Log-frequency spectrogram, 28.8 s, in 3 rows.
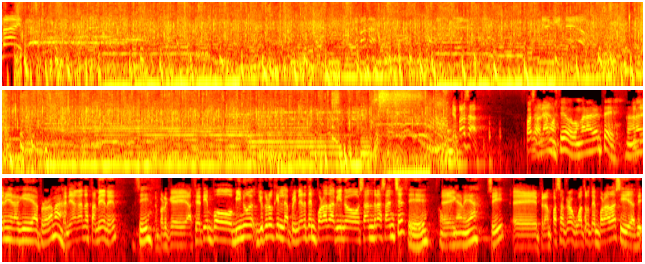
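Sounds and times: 
applause: 0.0 - 16.3
speech: 17.6 - 28.8.

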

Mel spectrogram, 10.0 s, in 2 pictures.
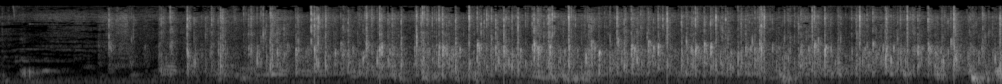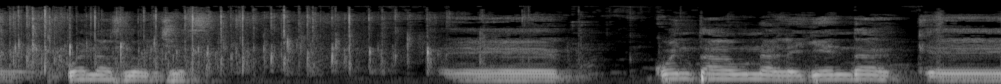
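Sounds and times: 
audience applause: 0.6 - 7.6
speech: 5.3 - 6.2, 7.2 - 10.0.

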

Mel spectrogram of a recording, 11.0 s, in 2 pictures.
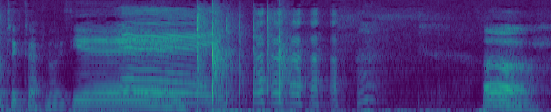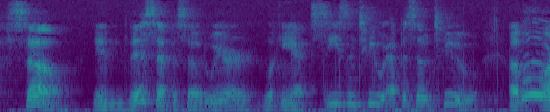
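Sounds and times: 
speech: 0.1 - 3.9, 4.8 - 11.0
hands clapping: 1.7 - 3.2.

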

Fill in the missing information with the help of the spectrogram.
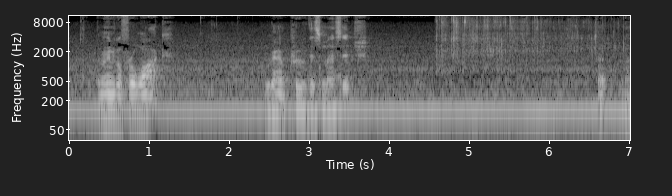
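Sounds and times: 
low electrical hum: 0.0 - 7.0
speech: 0.4 - 1.3, 2.4 - 3.8, 6.6 - 7.0
coffee pouring into a cup: 4.6 - 7.0.

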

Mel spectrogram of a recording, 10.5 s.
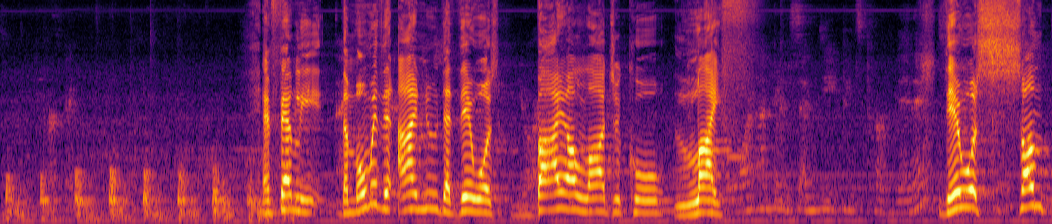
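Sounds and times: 
fetal heartbeat on an ultrasound monitor: 0.0 - 3.8
low hum: 0.0 - 6.8
speech: 2.6 - 7.4, 9.4 - 10.5.

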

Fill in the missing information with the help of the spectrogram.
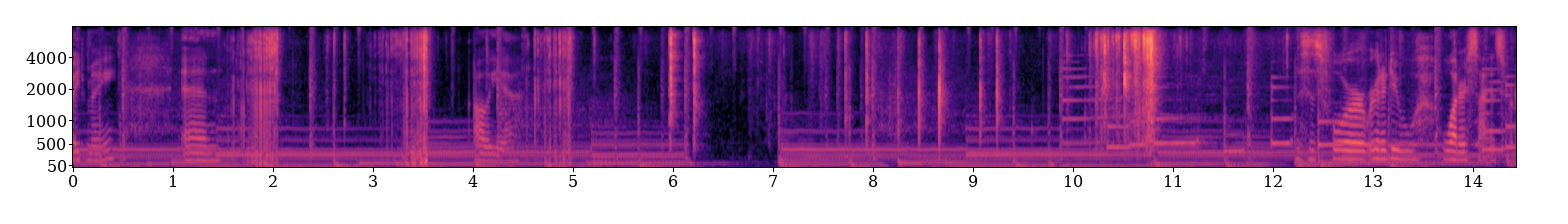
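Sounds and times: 
speech: 0.0 - 2.2, 4.0 - 4.9, 12.3 - 14.4
cards being pulled out and shuffled: 1.4 - 3.7, 4.3 - 11.3.

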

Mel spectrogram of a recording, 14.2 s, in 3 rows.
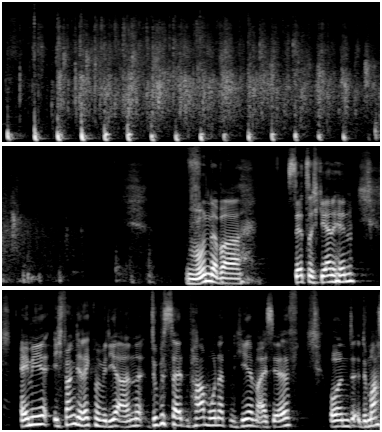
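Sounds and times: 
audience applause: 0.0 - 5.8
speech: 7.1 - 14.1.

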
